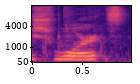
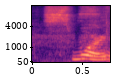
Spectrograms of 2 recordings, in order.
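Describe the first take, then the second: First: The name begins with an sh sound. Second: The name begins with a plain s sound. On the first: The speaker calls it wrong. "not Schwartz" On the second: The speaker calls it right.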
